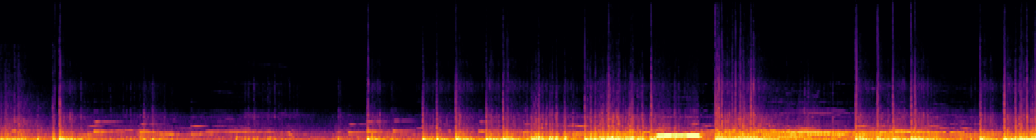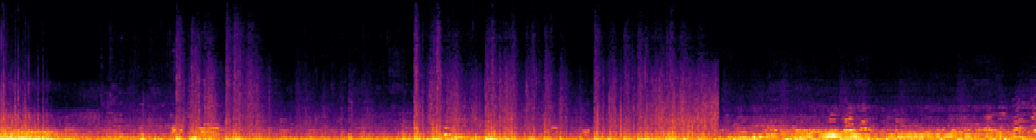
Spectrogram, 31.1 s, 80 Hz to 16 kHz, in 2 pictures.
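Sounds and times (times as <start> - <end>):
fireworks bangs and crackles: 0.0 - 31.0
whistling tones: 1.3 - 4.6.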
